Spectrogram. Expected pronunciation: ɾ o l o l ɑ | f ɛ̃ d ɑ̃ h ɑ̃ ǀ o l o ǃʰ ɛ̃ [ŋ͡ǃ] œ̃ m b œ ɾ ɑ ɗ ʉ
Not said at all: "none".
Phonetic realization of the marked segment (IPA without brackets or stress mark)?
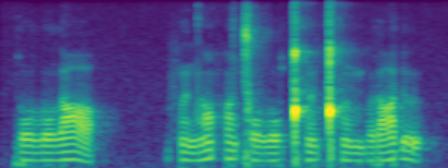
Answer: ǃʰ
